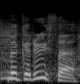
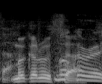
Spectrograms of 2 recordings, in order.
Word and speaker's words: Muguruza: It's Muguruza. Yeah, he got it. He nailed it. Muguruza.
